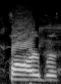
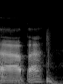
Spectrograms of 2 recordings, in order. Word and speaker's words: Faber: Oh, Am I putting the first R in there? Is that Faba. what happens? You don't put any R in it.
